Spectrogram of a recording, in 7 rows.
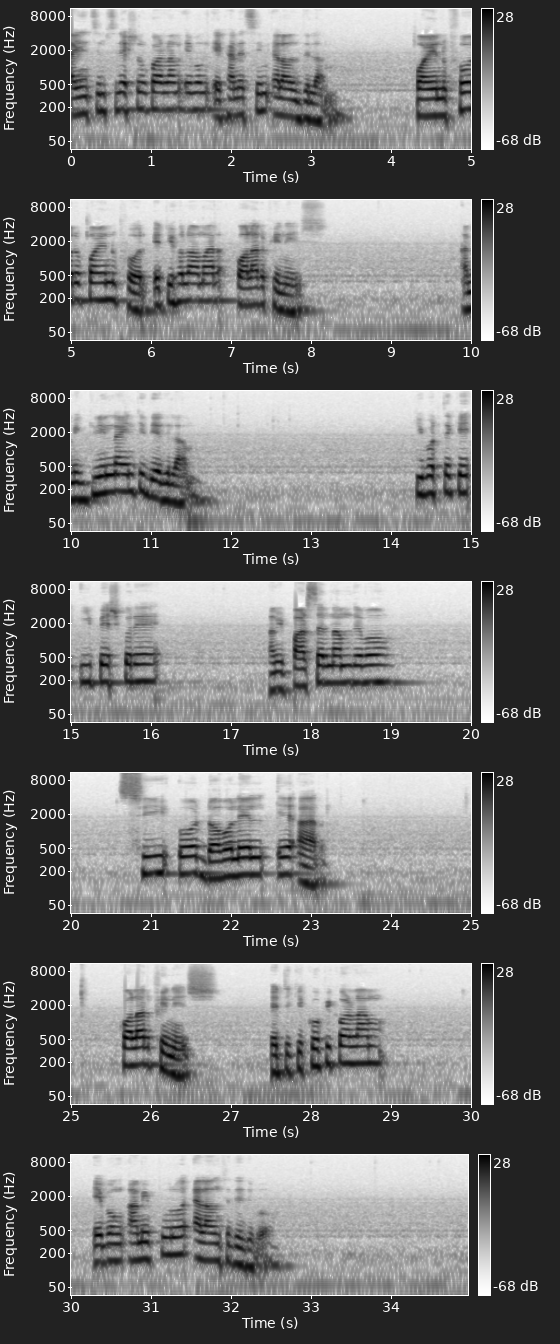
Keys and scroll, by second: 3.8 Down, 4.2 KP_Decimal, 4.7 KP_4, 4.9 Down, 5.6 KP_Decimal, 14.3 e, 21.2-23.2 typing, 24.9 space, 27.5 ctrl+c.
